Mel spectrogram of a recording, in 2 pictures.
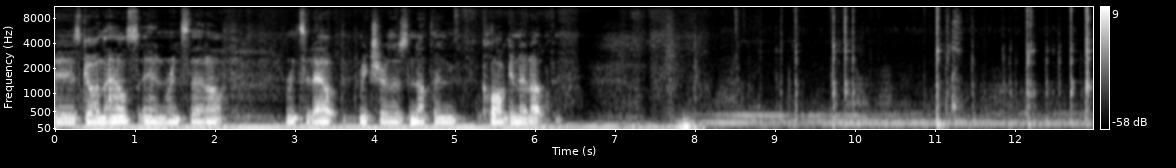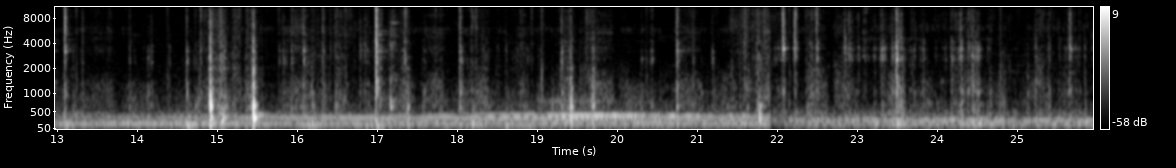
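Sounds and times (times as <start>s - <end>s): low electrical hum: 0.0s - 25.9s.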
